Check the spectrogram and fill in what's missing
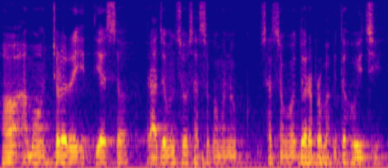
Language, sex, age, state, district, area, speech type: Odia, male, 18-30, Odisha, Khordha, rural, spontaneous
